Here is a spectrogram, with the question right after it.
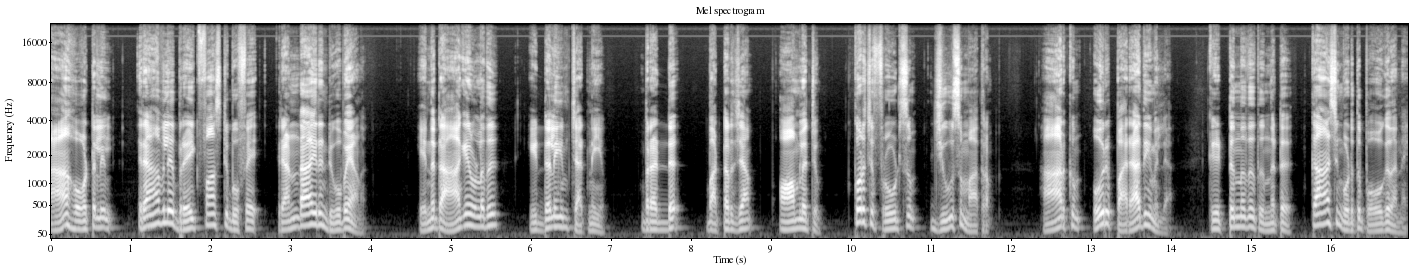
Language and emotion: Malayalam, disgusted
